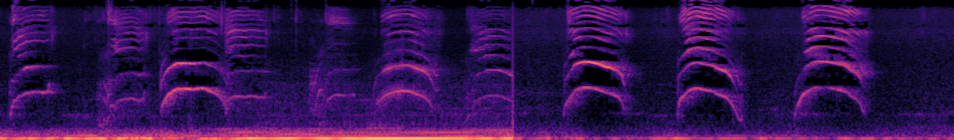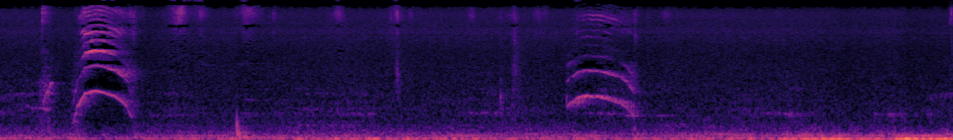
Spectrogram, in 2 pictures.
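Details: Insistent run of rapid, arching meows from a pet cat in a home with seven cats, nearly a dozen calls in quick succession over heavy low rumbling, then quieter, with a final lone meow after a pause.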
